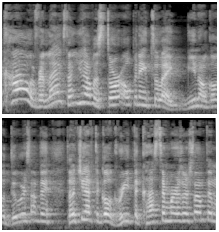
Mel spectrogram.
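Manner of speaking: high, exaggerated plea to Kyle; high mock voice. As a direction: pitch it up, teasing and pushy. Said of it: "I'm like".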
